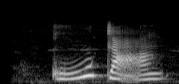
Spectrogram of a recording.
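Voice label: "guzhang", Mandarin Chinese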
